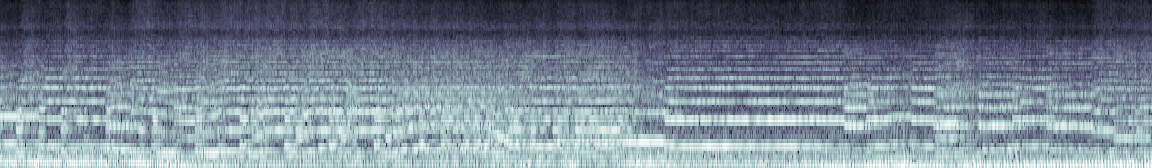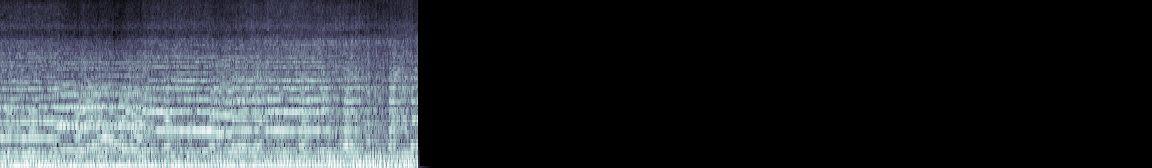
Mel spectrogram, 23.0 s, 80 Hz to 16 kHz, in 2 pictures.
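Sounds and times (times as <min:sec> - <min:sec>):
multi-tone bus horn playing tune: 0:00.0 - 0:15.8.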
